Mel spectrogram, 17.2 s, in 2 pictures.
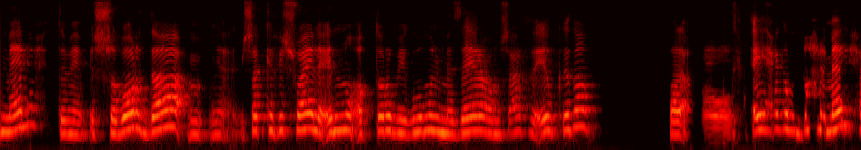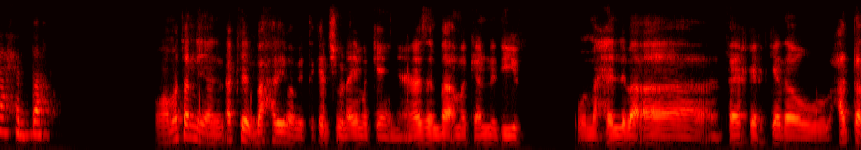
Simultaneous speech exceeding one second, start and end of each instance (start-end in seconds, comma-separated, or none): none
